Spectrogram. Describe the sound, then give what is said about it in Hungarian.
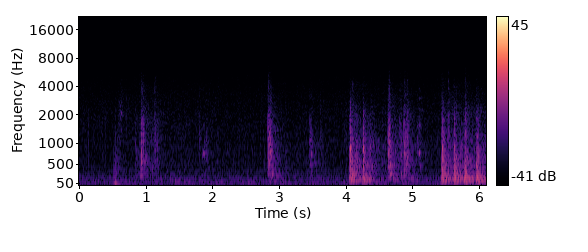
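Irregular knocks on a locked door, a few scattered thumps that build into heavier, faster pounding bursts toward the end, loud, with no talking. “Azonnal tessék kinyitni az ajtót, különben erőszakkal nyitatom fel.”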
